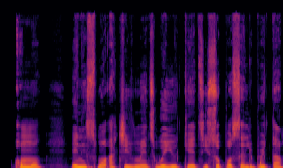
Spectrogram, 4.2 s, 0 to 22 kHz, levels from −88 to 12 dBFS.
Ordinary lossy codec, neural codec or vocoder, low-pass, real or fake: none; none; none; real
